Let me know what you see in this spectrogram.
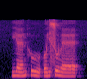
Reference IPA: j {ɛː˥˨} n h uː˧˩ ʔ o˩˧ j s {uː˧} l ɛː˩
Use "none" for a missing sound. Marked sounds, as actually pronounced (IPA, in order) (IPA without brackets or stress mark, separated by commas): ɛː˩˧, u˧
